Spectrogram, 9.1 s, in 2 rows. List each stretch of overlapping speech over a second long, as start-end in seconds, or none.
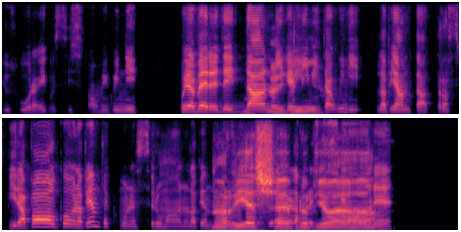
6.6-8.4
